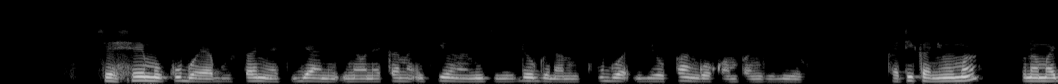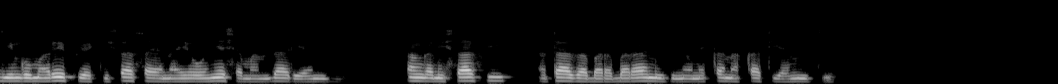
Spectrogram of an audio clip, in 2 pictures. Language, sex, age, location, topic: Swahili, female, 36-49, Nairobi, government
